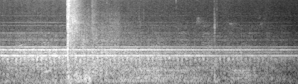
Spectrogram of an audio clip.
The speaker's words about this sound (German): Die Polizei filmte, wie sie den gepanzerten, wild um sich feuernden Mann mit einem Schuss in den Nacken tötete.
